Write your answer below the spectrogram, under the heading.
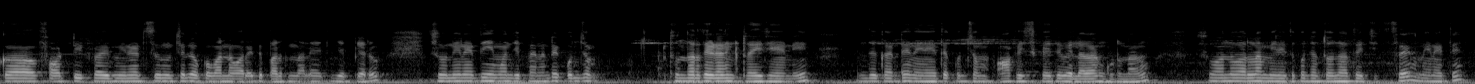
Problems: none marked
